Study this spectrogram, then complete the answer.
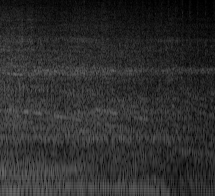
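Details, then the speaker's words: Vauxhall Vectra GSi at idle, heard under the engine: smooth even idle with a steady low hum, no knocks or misses; engine sounds beautiful, normal. "Sounds beautiful."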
